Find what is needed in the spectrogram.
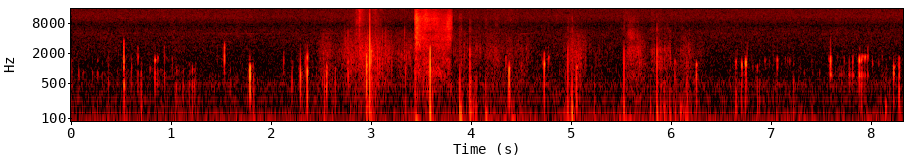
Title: Stomach Growling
